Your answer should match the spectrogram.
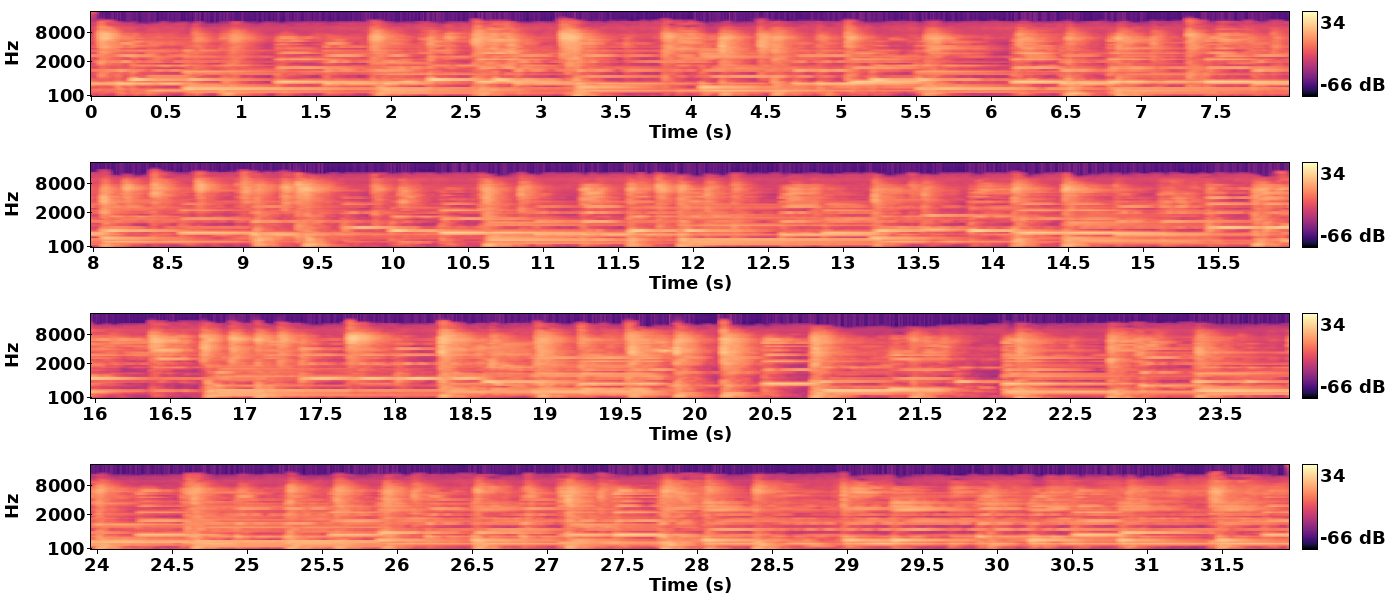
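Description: Digital piano playing a repeating chord progression with a melody over it, with an acoustic guitar strumming along.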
